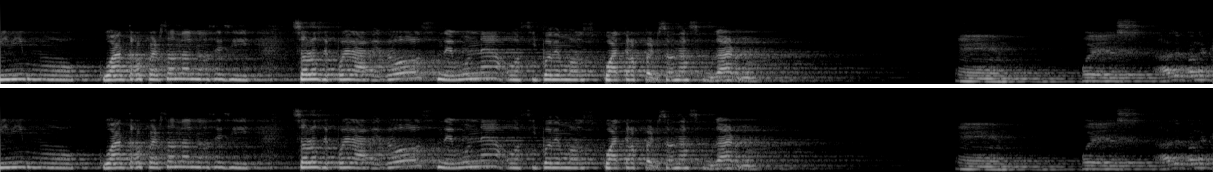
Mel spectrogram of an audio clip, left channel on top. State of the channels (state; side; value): quieter; right; 4.1 dB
